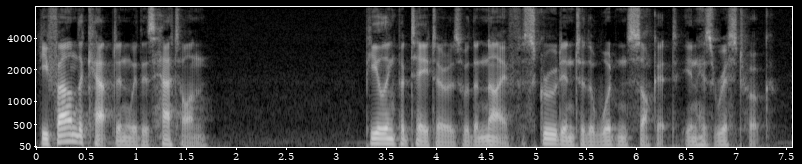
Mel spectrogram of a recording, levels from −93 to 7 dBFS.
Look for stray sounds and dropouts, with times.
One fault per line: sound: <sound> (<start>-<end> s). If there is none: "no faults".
no faults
